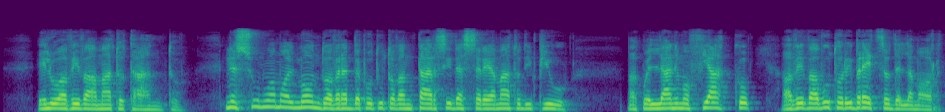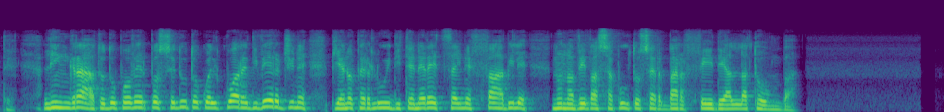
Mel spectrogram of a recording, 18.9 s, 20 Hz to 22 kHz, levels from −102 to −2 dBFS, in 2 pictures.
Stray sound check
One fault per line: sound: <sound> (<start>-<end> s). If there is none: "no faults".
no faults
